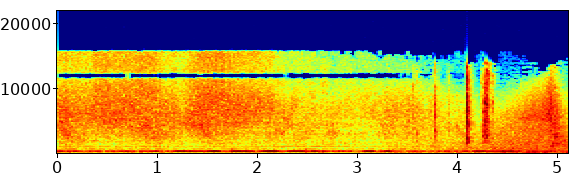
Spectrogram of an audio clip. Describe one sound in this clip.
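An electric hum drones steadily.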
